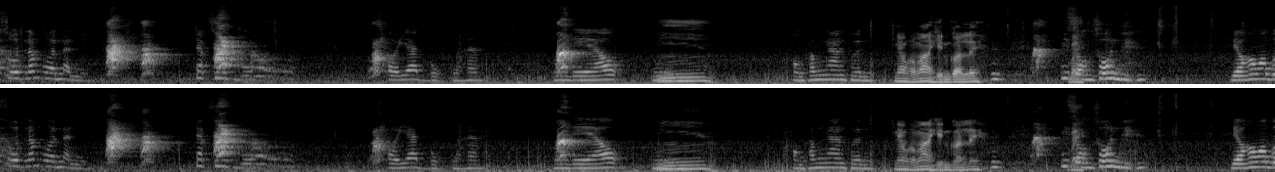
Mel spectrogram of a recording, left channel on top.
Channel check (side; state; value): both; normal; correlation 0.39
